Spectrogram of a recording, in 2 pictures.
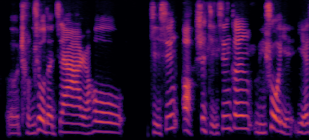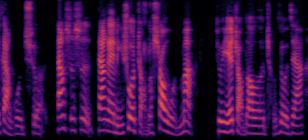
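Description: A middle-aged woman co-hosting a podcast in casual chat, animated and blunt as she talks through audio dramas. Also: medium pitch, normal speed, no echo, muffled recording. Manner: animated and blunt, mimics characters' lines. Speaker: podcast host.

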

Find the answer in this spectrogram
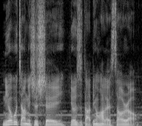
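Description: A man's voice: lowish voice, animated, fairly quick, over music, natural voice. A man playing a protective, stern young male housemate in a radio drama. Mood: confrontational.

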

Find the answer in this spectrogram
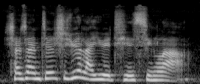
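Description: A woman acting a gentle, weary, loving middle-aged mother in a radio drama, soothing and affectionate. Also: a little high, brisk, lightly acted. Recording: music under the voice.

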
